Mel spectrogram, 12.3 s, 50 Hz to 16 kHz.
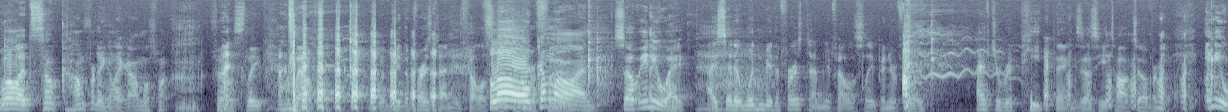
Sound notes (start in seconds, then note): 2.8 laugh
